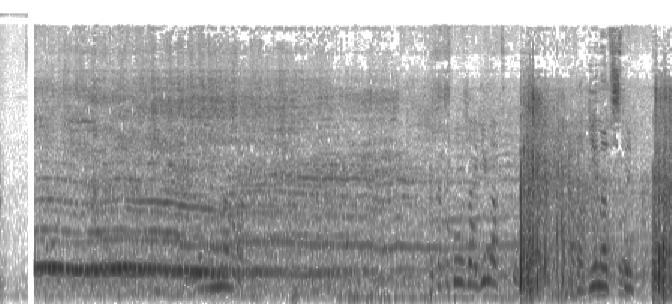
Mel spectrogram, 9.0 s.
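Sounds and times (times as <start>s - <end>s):
wavering siren: 0.5s - 7.6s
loud explosion: 6.9s - 8.0s.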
